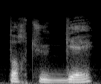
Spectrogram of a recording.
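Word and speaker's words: portugais: the feminine form okay masculine portugu you don't pronounce the s feminine formug you pronounce this z sound Okay.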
